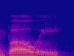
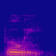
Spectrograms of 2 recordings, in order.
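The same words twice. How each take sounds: First: It is pronounced like the singer's name. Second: It is pronounced unlike the singer's name. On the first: The speaker calls it wrong. "you don't say Bowie like the singer" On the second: The speaker calls it right. "It's Bowie"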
